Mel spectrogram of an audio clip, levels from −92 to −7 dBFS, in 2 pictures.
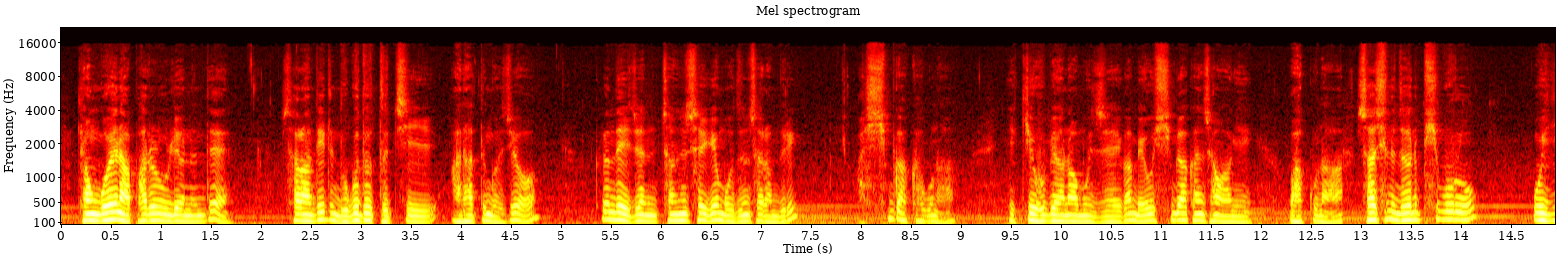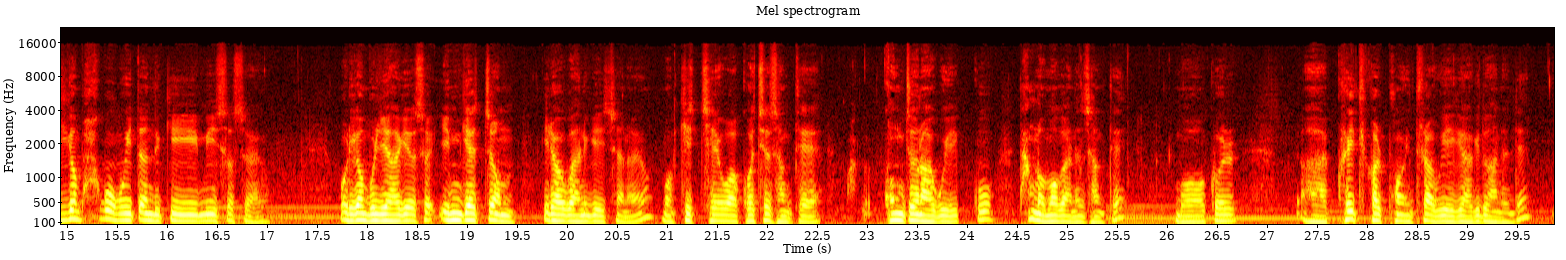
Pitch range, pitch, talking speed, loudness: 110-140 Hz, 125 Hz, 300 characters per minute, -20 LUFS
